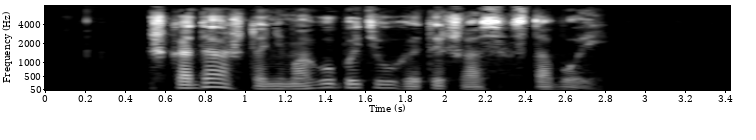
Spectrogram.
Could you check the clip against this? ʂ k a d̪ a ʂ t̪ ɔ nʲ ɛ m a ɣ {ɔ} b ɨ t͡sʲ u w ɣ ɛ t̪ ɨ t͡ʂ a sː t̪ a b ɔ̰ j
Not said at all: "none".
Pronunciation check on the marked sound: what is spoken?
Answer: u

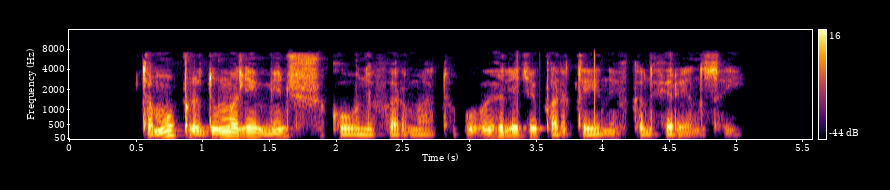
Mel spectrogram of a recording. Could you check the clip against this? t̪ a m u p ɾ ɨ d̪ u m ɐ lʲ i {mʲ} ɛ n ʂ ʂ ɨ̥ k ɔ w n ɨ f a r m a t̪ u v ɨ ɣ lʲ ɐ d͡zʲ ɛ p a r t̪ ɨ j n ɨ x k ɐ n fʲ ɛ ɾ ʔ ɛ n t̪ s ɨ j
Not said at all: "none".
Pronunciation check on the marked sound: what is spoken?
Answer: mʲ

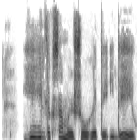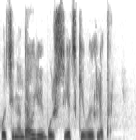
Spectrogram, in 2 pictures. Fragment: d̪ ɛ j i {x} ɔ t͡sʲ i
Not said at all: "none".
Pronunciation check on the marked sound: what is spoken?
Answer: x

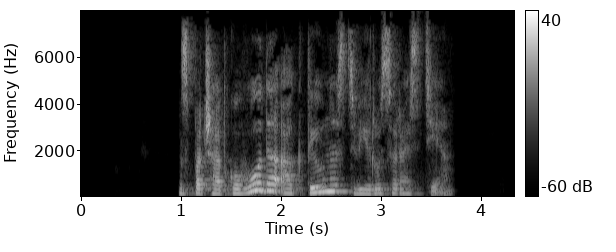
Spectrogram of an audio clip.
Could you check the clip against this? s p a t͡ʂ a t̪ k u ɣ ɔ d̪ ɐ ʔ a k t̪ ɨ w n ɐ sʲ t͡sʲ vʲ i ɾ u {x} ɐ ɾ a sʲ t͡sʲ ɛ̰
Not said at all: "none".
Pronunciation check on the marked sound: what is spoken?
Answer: s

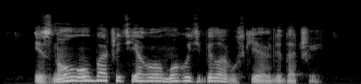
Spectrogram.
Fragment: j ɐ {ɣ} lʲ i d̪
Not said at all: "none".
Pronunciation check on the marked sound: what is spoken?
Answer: ɣ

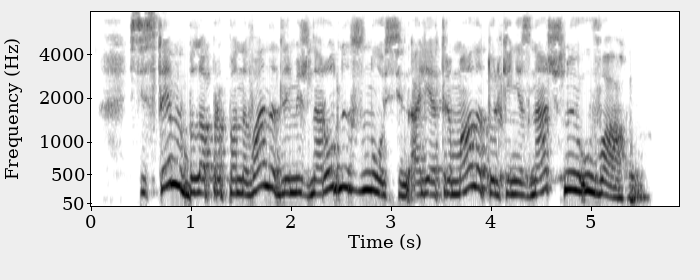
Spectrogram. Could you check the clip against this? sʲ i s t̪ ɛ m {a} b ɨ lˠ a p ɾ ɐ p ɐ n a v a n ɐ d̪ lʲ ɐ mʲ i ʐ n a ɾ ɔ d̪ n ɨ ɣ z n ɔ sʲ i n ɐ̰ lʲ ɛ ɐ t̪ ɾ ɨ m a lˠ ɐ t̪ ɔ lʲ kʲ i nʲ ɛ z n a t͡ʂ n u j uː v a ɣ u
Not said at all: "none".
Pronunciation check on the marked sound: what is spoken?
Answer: ɐ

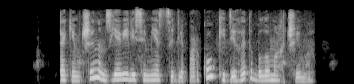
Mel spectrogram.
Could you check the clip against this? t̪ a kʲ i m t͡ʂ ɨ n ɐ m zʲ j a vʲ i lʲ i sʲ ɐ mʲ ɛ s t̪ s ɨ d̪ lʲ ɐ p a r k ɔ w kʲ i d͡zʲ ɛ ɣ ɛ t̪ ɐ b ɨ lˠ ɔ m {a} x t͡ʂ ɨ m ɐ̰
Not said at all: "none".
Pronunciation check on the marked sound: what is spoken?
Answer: a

